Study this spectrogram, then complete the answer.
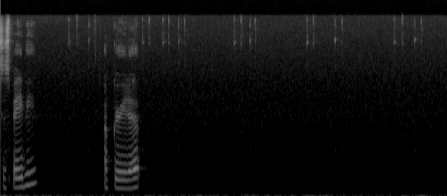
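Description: Soft game menu clicks sound in short bursts.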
